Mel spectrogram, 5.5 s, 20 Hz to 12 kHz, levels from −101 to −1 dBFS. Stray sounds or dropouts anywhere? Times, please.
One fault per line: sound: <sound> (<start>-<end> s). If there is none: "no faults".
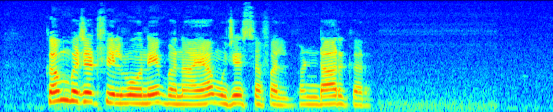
no faults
